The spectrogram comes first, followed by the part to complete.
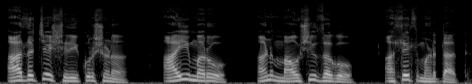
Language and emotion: Marathi, neutral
